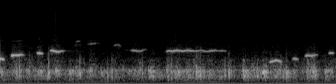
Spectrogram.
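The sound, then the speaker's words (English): Someone whistles a lilting tune, a string of clear pitched notes rising and falling with short gaps, and one longer held note in the middle, with a faint murmur underneath. “What's that tune you're whistling?”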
